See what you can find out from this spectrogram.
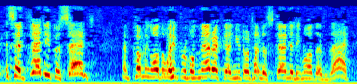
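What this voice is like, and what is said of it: Minnesota accent. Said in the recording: “My Minnesota accent”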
